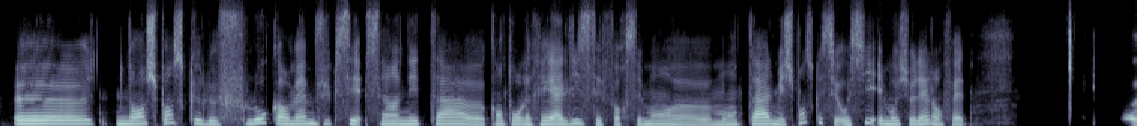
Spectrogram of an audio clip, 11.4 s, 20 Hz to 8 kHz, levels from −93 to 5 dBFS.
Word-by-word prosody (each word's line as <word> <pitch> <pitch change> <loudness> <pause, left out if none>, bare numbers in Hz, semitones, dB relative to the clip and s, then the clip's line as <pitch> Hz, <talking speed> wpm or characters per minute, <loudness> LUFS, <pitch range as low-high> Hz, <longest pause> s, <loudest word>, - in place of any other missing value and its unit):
Heu, 220 0 +6
j - - -16 0.2
n 210 - +3
non, 205 +1 +4
je 230 - +1
pense 250 +2 -2
que 235 - -4
le 195 -2 -1
flow 240 +7 -1
quand 210 -5 +3
même 210 +3 +2
vu 210 0 -8
que - - -13
c'est 210 -3 0
c'est 200 - -5
un 185 0 +1
état, 205 +1 0
heu, - - -3
quand 190 0 -3
on 190 - +2
le 185 0 +1
réalise 195 +3 +1
c'est 195 - -3
forcément, 185 0 -3
heu, 160 -1 -3
mental 180 +5 +1
mais 180 -4 0
je - - -6
pense 275 +4 -6
que 280 - -6
c'est - - -4
aussi 185 +8 -3
émotionnel 195 +1 0
en 175 - -1
fait. - - -4 1.6
Heu, - - +2
200 Hz, 190 wpm, -24 LUFS, 185-215 Hz, 1.6 s, Heu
